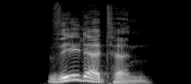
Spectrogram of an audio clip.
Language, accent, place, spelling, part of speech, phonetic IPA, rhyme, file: German, Germany, Berlin, wilderten, verb, [ˈvɪldɐtn̩], -ɪldɐtn̩, De-wilderten.ogg
- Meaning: inflection of wildern: 1. first/third-person plural preterite 2. first/third-person plural subjunctive II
